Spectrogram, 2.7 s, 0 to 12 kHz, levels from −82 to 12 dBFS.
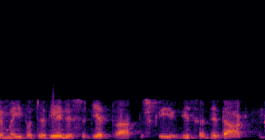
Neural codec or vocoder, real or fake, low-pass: codec, 16 kHz, 16 kbps, FreqCodec, larger model; fake; 7.2 kHz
